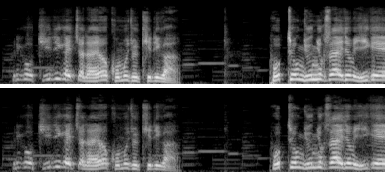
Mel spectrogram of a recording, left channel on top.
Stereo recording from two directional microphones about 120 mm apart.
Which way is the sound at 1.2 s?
90° left.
